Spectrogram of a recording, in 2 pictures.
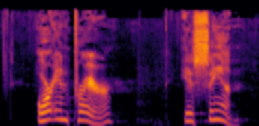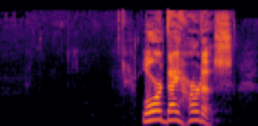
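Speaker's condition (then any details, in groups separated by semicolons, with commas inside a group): No condition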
